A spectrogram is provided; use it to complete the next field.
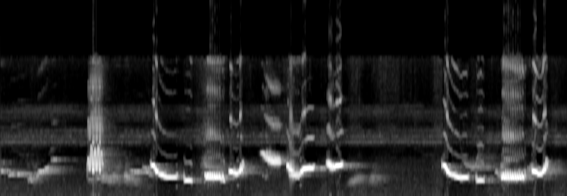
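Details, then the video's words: Oriental magpie-robin of the black-breasted form, goaded into singing, giving loud clear whistles that swoop down then up, clipped chirps and a short silent gap before another bright burst of phrases. "pancing kacer tak bergairah jadi gacor|kacer dada hitam"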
